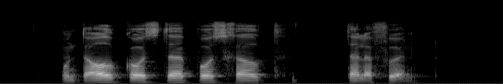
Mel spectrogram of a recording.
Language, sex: Afrikaans, male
